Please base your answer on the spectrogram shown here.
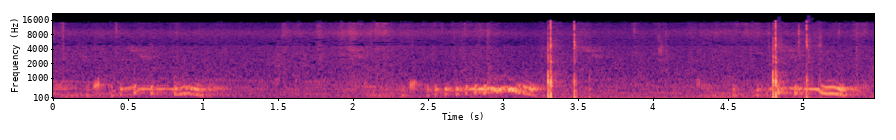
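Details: Pigeons coo in rolling, throaty phrases, broken by two sharp knocking or tapping sounds.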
